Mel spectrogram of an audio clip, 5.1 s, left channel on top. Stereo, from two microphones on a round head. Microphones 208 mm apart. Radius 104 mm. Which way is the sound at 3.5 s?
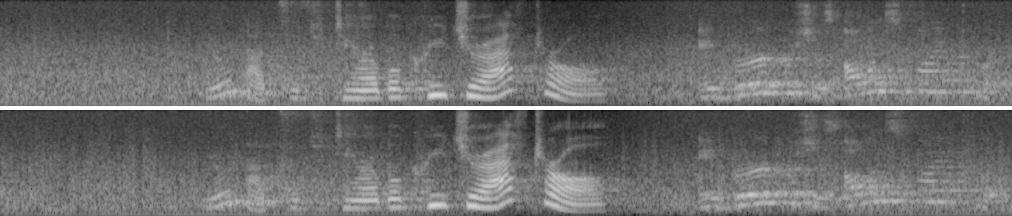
25° left (ahead or behind).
